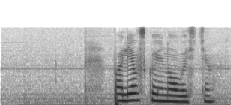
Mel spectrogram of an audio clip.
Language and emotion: Russian, neutral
